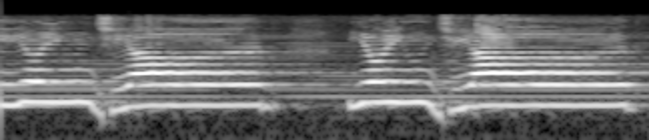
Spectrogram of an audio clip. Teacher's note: ಯ ಮೇಲೆ ಆಘಾತ ಯಕ್ರಿಯಹ ಉಪವಿಶ್ಯಾಸನೆ ವಿ ಮೇಲೆ ಆಘಾತ ಉಪವಿಶ್ಯಾಸನೆ ಯುಂಜಿಯಾದ್ ಯುಂಜಯಾದ್ ಯು ನಂತರ ಬಂದಿರುವ ಅನುಸ್ವಾರದ ಉಚ್ಚಾರಣೆ ಚ ವರ್ಗದ ಅನುನಾಸಿಕ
